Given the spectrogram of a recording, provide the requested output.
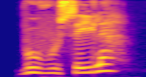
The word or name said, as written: vuvuzela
